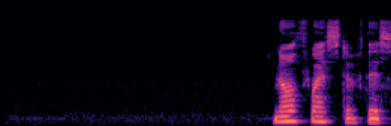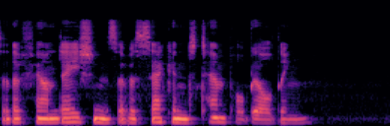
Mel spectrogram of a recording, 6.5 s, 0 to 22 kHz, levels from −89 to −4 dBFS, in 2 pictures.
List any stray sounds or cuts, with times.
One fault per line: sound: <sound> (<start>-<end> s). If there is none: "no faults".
no faults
